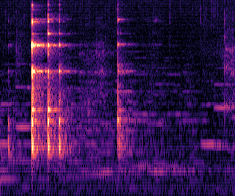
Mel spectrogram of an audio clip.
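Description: A few sharp clinks of cookware knocking against a glass measuring jug, each with a brief ring, as the last of the hot chocolate is tipped from the saucepan: three close together early in the second half-second and one more about a second in.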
